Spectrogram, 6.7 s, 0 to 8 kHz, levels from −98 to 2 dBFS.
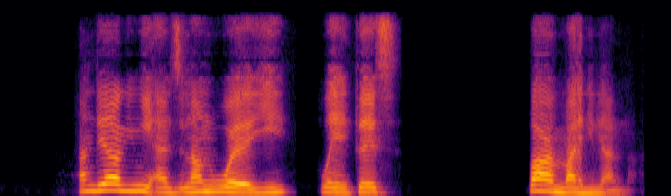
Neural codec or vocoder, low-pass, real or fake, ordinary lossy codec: codec, 16 kHz, 0.5 kbps, FunCodec, trained on Chinese and English, 25 frames a second; 7.2 kHz; fake; AAC, 48 kbps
